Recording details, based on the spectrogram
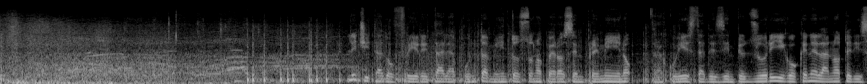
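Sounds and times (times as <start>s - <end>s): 
crowd noise at a fireworks display: 0.0s - 4.8s
fireworks crackling and popping at a fireworks display: 0.0s - 7.5s
speech: 3.5s - 8.6s.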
